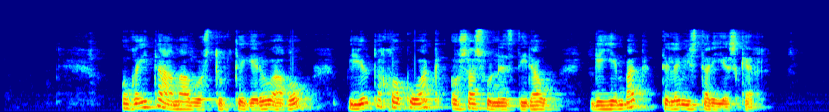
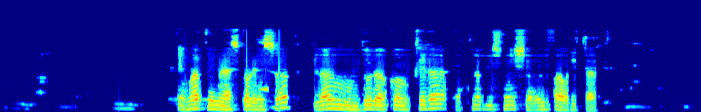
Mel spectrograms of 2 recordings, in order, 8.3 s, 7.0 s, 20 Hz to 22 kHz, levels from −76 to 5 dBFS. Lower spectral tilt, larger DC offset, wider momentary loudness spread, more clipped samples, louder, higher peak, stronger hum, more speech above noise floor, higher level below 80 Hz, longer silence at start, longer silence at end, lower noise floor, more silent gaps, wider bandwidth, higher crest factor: first, -6.5 dB/octave vs -4.5 dB/octave; neither; second, 8 LU vs 11 LU; neither; first, -13 LUFS vs -22 LUFS; about the same, 0 dBFS vs -2 dBFS; neither; first, 51 dB vs 27 dB; first, -54 dBFS vs -62 dBFS; first, 1.2 s vs 0.4 s; second, 0.7 s vs 1.05 s; first, -63 dBFS vs -50 dBFS; second, none vs 0.51-0.56 s, 0.89-1.10 s, 1.44-1.67 s; about the same, 7.8 kHz vs 8 kHz; second, 14 dB vs 22 dB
